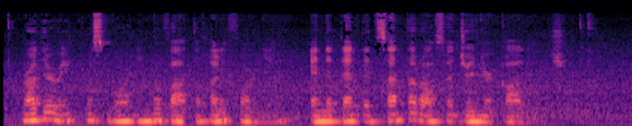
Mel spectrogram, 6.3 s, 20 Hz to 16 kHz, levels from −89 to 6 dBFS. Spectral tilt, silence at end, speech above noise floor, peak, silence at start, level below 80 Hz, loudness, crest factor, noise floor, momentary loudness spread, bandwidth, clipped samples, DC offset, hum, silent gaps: -5.5 dB/octave; 0 s; 22 dB; -12 dBFS; 0.05 s; -52 dBFS; -27 LUFS; 16 dB; -48 dBFS; 17 LU; 11.5 kHz; under 0.1%; under 0.1%; none; none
